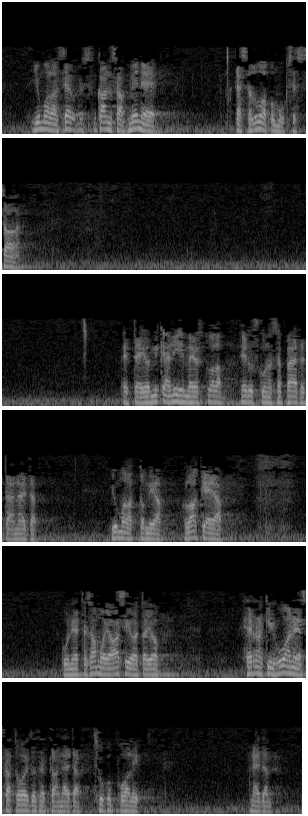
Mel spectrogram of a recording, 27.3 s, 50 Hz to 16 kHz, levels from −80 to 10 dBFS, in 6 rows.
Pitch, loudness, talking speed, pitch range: 115 Hz, -30 LUFS, 60 wpm, 105-130 Hz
